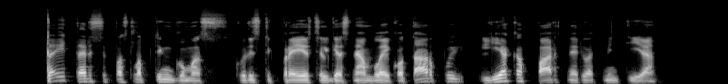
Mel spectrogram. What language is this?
Lithuanian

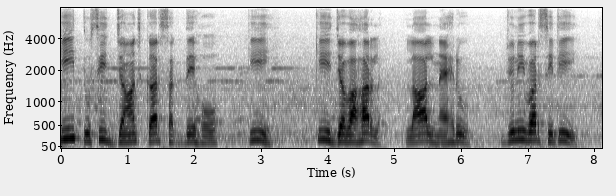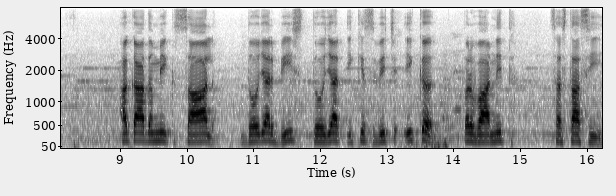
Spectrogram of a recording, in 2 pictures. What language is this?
Punjabi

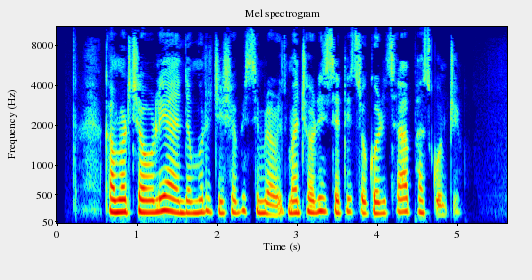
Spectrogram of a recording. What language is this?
Georgian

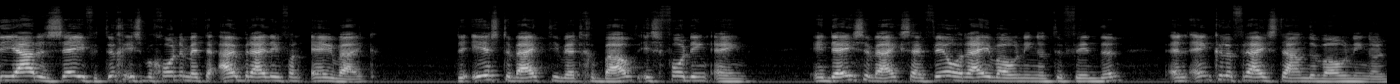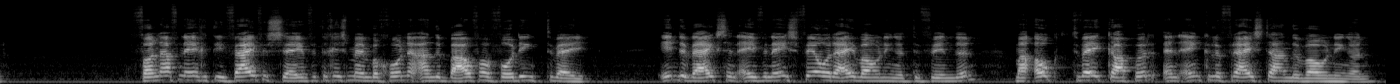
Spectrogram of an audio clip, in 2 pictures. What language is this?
Dutch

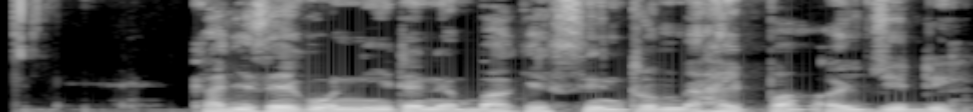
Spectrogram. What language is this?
Masai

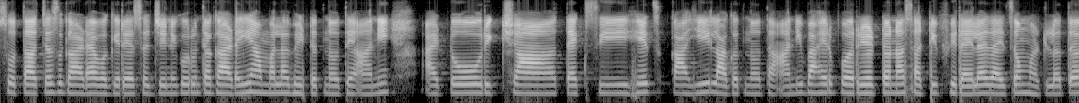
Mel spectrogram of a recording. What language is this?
Marathi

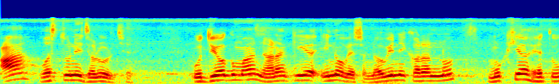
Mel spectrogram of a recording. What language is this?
Gujarati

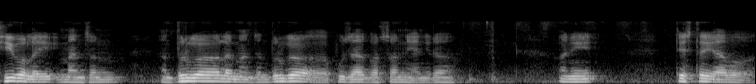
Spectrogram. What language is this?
Nepali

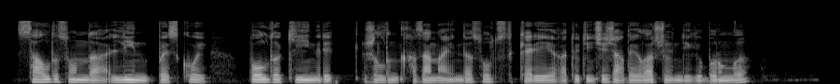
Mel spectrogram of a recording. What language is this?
Kazakh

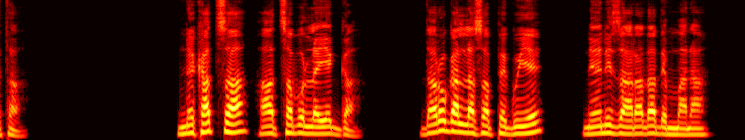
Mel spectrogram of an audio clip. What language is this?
Gofa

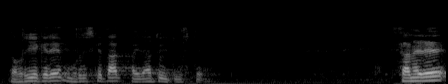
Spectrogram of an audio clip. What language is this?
Basque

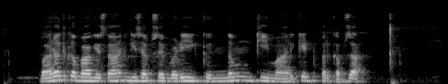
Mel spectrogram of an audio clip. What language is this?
Urdu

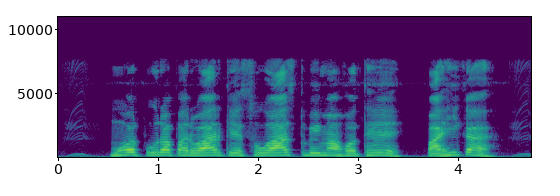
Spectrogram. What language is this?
Chhattisgarhi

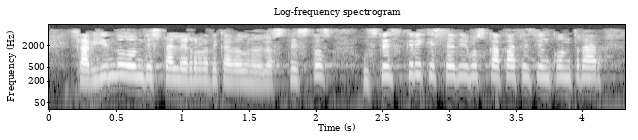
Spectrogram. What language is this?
Spanish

